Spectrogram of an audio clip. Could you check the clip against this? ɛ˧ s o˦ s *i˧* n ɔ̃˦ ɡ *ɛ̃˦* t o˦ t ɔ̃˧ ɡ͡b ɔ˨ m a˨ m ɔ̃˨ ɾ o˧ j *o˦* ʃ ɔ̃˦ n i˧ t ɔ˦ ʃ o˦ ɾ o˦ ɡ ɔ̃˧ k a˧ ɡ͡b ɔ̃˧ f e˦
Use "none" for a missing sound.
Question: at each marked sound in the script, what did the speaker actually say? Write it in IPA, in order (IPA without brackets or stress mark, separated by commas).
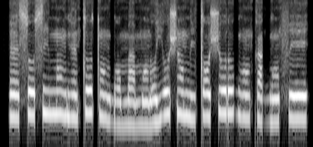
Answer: i˦, ɛ̃˧, o˦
